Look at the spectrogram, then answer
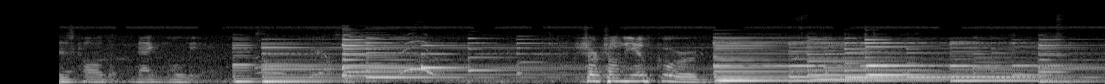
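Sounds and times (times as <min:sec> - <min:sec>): keyboard chords ringing: 0:02.1 - 0:11.0.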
